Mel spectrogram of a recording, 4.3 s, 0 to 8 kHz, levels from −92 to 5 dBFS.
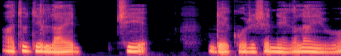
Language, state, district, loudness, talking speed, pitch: Idu Mishmi, Arunachal Pradesh, Lower Dibang Valley, -15 LUFS, 70 wpm, 160 Hz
